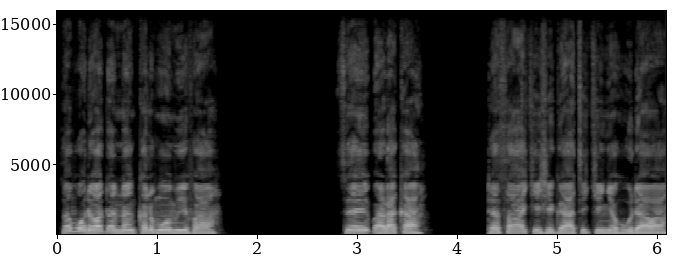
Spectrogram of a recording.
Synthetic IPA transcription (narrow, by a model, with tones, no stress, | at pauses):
sɐ˦boː˨da˨wɐ˦ɗɐ˨nːɐ˦˨ŋkɐ˦lmoː˦miː˦ɸaː˦ | se˦jɓɐ˨ɽɐ˦kaː˨ | ta˦saː˦kʲe˨ʃ̬ɪ˨ɡaː˦t͡ʃɪ˦kʲɪ˦ɲjɐ˦ɦʊː˦daː˦waː˦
